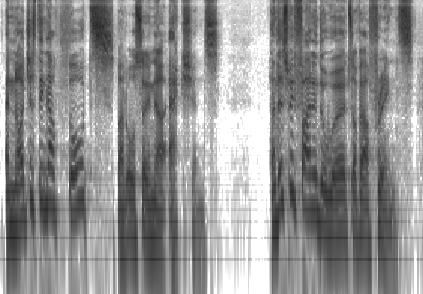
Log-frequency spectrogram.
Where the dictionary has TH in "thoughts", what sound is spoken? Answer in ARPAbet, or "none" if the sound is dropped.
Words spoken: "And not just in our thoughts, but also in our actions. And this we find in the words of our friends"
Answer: TH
